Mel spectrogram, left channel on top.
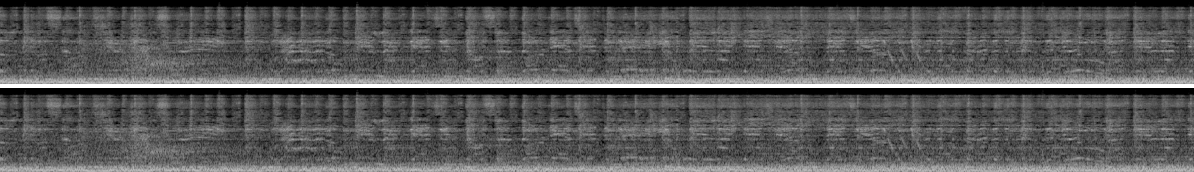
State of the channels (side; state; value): both; identical; correlation 1.00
